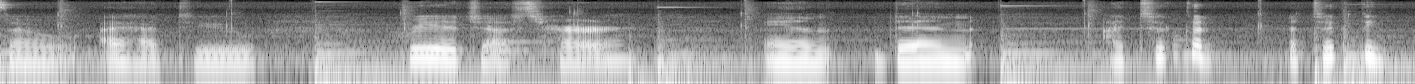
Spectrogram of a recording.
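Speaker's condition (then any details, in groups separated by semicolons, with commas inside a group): No condition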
